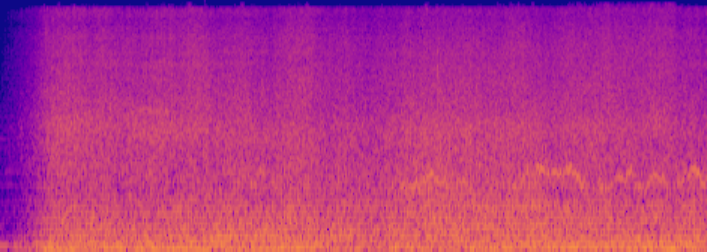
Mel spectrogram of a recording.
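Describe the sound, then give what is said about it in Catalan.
Rough sea surf crashes continuously on the shore at Sitges, a dense roar of breaking waves on a choppy sea, with gusty wind buffeting the microphone throughout and no voices. “Jo tinc un tiet que era pescador, aficionat de jove, i sempre em deia, quan el mar està picat, el llobarro va boig. Això és cert? Completament i totalment cert. Avui és un dia d'aquests.”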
